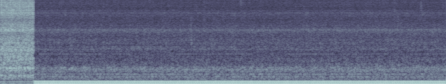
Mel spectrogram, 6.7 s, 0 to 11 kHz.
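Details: BMW E60 M5, S85 V10 (507 hp) with SMG 7-speed, warmed up, engine and exhaust sampled for comparison with loud cold start: deep steady low rumble, even smooth beat, nothing rattling; V10 idling cleanly.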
